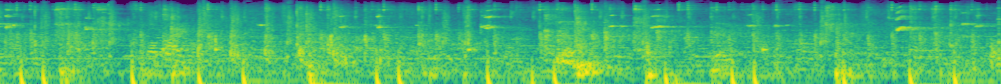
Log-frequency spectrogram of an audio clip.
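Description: Table tennis rally: the plastic ball clicking sharply off bats and table in a quick, uneven run, with a hum of voices from the busy hall behind it.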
